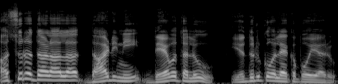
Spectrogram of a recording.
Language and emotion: Telugu, neutral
